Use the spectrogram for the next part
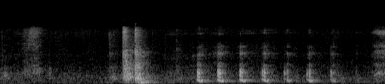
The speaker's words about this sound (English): Close the door.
